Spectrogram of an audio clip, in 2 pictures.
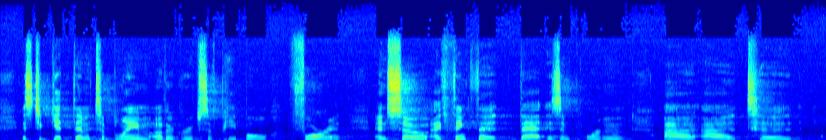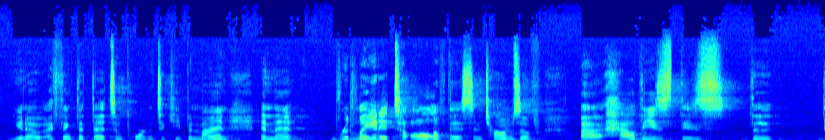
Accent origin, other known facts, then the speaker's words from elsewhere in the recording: Chicago, Illinois, United States; I'm from Chicago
